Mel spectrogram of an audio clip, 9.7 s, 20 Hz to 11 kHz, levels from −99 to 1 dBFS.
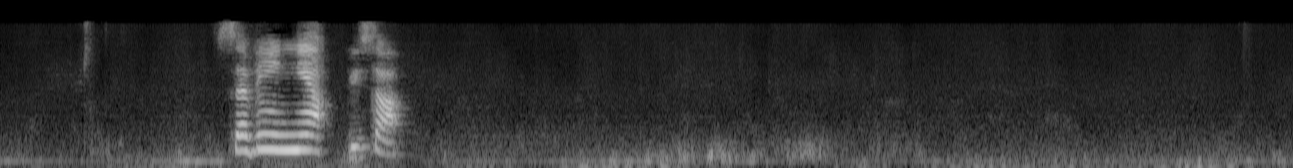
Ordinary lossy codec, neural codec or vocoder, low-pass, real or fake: AAC, 32 kbps; codec, 16 kHz, 1 kbps, X-Codec, WavLM features, trained on Multilingual LibriSpeech; 7.2 kHz; fake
